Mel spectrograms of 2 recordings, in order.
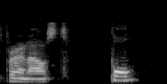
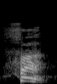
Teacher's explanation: we can see how the vowel is nasalized because it is in word final position. In other words, followed by nasal.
